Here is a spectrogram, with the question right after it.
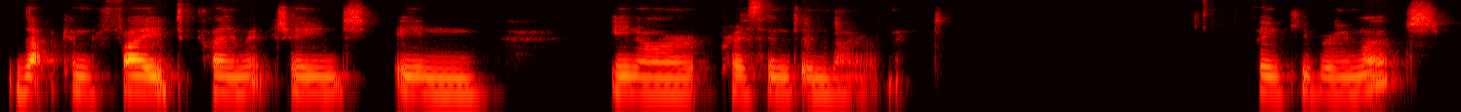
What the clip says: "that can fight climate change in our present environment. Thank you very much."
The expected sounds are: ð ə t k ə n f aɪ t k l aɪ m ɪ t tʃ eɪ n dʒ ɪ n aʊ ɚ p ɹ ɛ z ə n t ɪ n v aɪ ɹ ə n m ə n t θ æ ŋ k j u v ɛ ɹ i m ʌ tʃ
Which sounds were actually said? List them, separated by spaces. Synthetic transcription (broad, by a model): ð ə t k ə n f aɪ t k l aɪ m ɪ t tʃ eɪ n dʒ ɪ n aʊ ɚ p ɹ ɛ z ə n t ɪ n v aɪ ɹ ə n m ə n t θ æ ŋ k j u v ɛ ɹ i m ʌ tʃ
